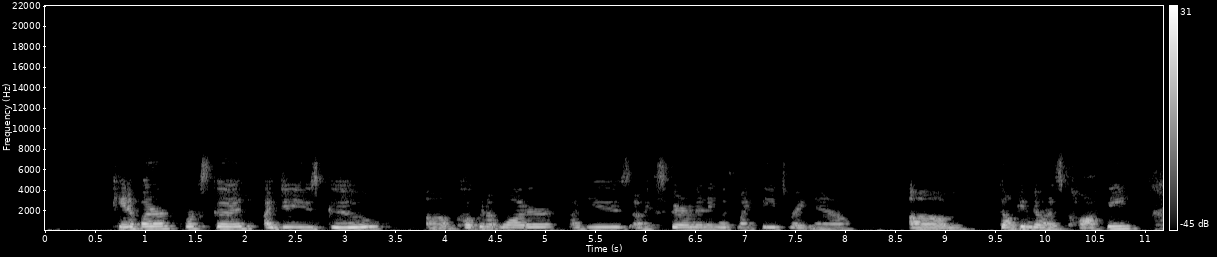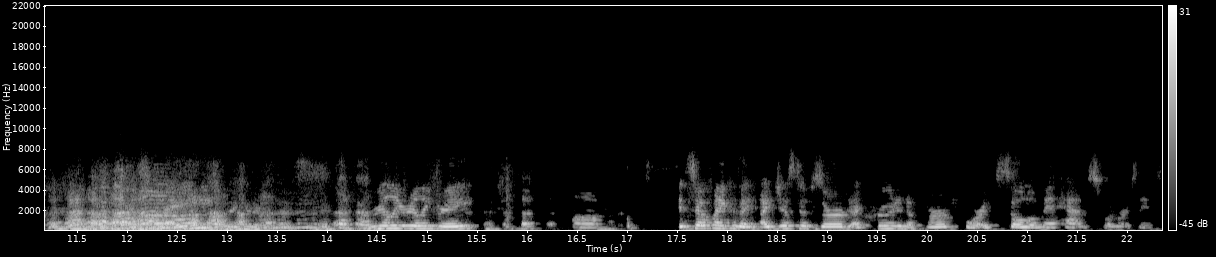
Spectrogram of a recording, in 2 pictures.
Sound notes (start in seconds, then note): 11.2 laughter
